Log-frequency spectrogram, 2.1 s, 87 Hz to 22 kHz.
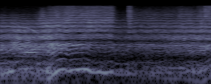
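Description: A 125cc two-stroke motocross bike engine revving hard as it passes close by, its pitch rising and falling.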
